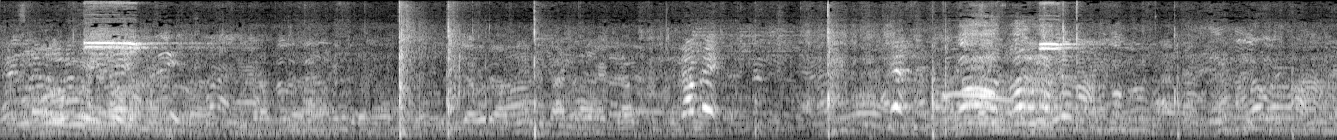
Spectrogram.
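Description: Voices of players and onlookers talking and calling out around an outdoor volleyball court, with a few sharp smacks of the volleyball being struck during a rally.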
